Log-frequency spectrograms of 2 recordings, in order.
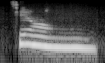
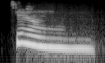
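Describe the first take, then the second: Both takes have the same delivery.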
